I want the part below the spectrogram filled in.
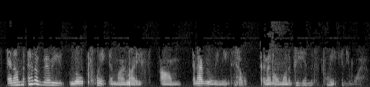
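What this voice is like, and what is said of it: Sad, depressed-sounding voice. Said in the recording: “You sound so depressed.”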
